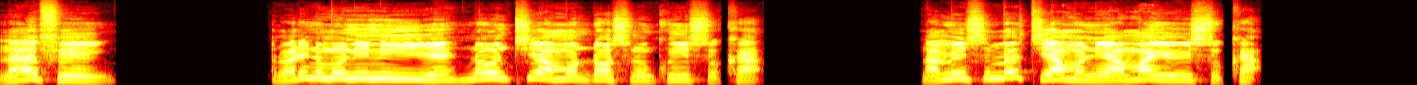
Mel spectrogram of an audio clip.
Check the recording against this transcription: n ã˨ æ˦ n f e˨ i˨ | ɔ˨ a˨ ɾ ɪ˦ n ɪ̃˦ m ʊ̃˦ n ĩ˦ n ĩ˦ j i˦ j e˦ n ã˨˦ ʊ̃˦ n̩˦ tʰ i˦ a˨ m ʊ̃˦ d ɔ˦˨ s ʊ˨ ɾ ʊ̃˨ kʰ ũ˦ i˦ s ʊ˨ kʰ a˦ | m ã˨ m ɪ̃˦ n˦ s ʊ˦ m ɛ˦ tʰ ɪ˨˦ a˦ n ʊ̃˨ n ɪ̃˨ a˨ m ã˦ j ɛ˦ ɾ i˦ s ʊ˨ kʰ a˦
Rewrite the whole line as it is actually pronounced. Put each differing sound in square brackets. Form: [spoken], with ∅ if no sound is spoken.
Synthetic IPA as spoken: n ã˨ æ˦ [∅] f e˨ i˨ | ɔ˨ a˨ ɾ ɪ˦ n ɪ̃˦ m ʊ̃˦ n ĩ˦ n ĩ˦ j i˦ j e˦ n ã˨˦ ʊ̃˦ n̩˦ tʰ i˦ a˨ m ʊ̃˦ d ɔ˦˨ s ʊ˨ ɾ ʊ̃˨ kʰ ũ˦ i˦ s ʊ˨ kʰ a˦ | [n] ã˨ m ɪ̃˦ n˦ s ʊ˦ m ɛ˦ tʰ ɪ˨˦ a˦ [m] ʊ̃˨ n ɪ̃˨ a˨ m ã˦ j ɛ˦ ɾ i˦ s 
